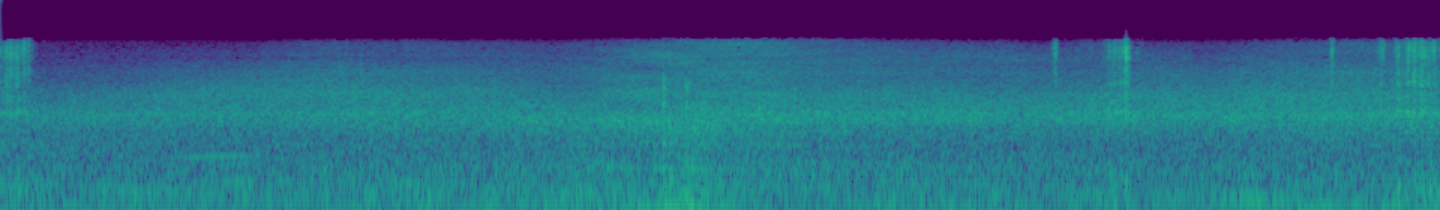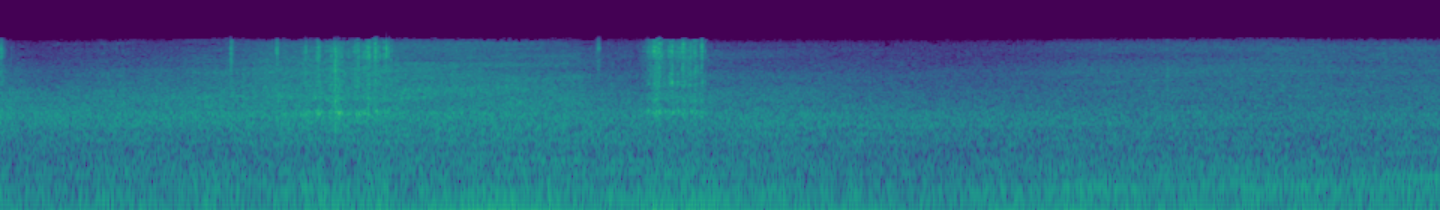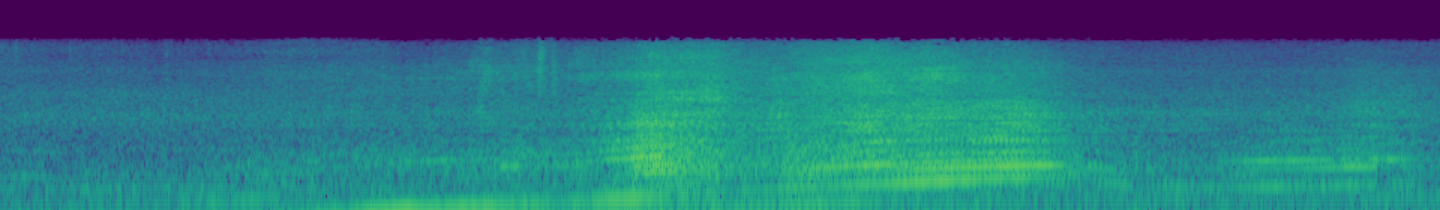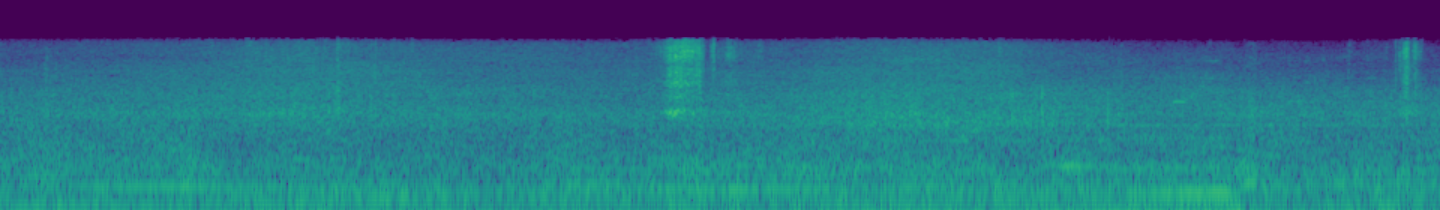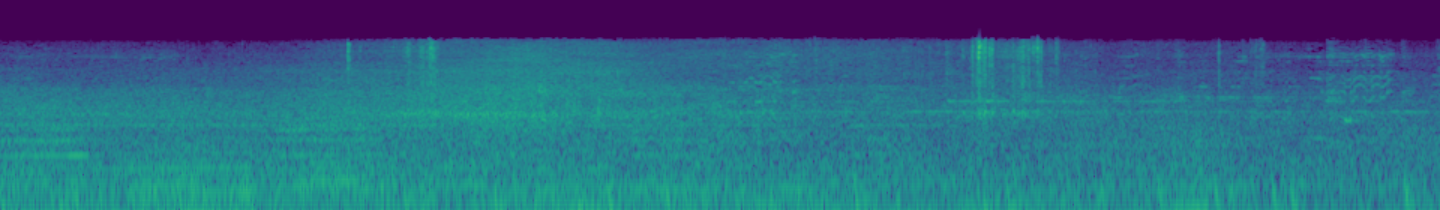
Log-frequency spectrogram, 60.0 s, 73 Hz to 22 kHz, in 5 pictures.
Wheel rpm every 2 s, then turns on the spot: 0, 0, 0, 0, 0, 10, 10, 10, 10, 0, 0, 0, 0, 0, 0, 0, 0, 0, 0, 0, 10, 0, 0, 0, 0, 10, 0, 10, 0, 0.
10-12 14-18 50-52 54-56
